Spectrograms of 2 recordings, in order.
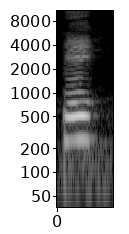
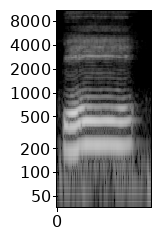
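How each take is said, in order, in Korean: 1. 모음을 짧게 발음해요. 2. 모음을 길게 발음해요. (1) "짧게 발음해서" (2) "길게 발음해서"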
